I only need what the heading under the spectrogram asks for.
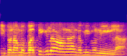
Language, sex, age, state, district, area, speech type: Tamil, male, 18-30, Tamil Nadu, Kallakurichi, urban, conversation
